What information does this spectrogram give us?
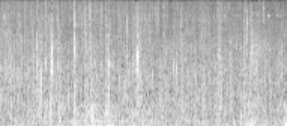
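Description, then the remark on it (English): Steady rain hisses across a surface, with scattered sharper drips and taps breaking through the even wash of noise. No one speaks. “At least the rain's good for something.”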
